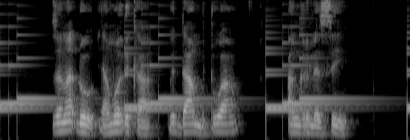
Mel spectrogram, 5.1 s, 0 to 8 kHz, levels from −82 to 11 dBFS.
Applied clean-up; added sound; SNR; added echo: none; Ringtone / Keyboard (musical); 5 dB; none.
